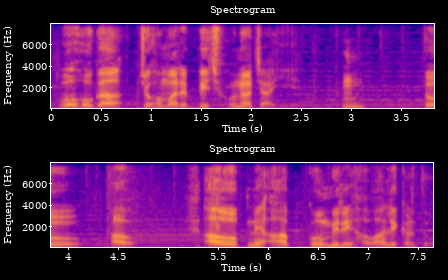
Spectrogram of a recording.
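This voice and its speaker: A man's voice: a little high, sing-song, slow pace, soft background music. A man playing a possessed village husband in a horror cartoon, coaxing and menacing in a leering way. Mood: leering menace.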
